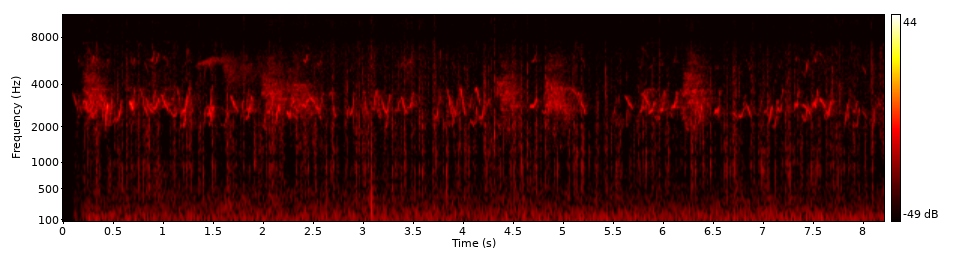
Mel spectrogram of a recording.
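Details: Chickens chirping: a dense, continuous chorus of short, high, wavering chirps overlapping from several birds, with a steady low rumble underneath throughout.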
